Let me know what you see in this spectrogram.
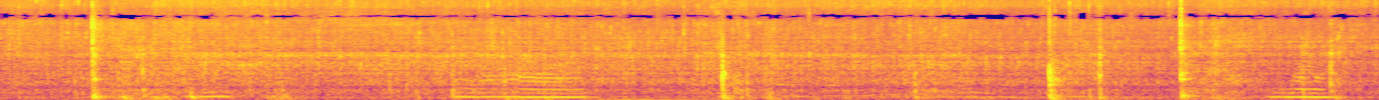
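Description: Pork feet frying in spice paste in a non-stick wok, a steady sizzle, stirred with a wooden spatula that knocks sharply against the pan four times.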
